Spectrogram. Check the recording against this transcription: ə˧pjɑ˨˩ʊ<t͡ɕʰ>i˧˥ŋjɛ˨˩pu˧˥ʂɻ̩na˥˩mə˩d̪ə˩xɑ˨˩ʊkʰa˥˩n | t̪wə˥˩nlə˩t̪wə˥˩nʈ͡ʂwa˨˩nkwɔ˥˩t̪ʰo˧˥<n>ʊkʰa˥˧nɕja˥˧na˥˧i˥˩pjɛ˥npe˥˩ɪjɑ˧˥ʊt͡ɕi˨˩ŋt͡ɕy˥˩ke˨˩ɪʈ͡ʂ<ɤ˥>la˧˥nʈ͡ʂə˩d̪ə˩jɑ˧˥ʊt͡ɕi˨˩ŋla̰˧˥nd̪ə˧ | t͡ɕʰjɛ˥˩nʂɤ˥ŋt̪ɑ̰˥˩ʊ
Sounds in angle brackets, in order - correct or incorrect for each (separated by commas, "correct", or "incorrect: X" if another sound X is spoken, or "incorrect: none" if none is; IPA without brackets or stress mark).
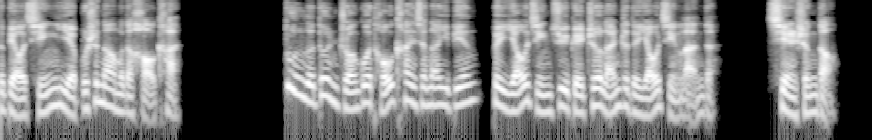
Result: correct, incorrect: none, correct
